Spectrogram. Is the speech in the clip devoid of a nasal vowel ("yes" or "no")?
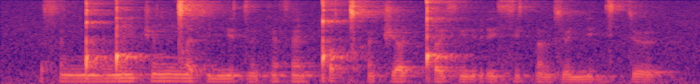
no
